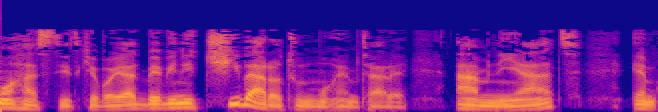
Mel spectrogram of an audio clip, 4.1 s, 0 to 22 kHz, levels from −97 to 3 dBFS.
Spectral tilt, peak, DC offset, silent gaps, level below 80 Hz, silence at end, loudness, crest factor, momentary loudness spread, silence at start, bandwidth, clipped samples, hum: -5 dB/octave; -2 dBFS; under 0.1%; none; -52 dBFS; 0 s; -22 LUFS; 20 dB; 12 LU; 0 s; 8.8 kHz; under 0.1%; none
